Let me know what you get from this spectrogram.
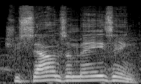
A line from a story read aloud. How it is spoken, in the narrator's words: called out over the music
